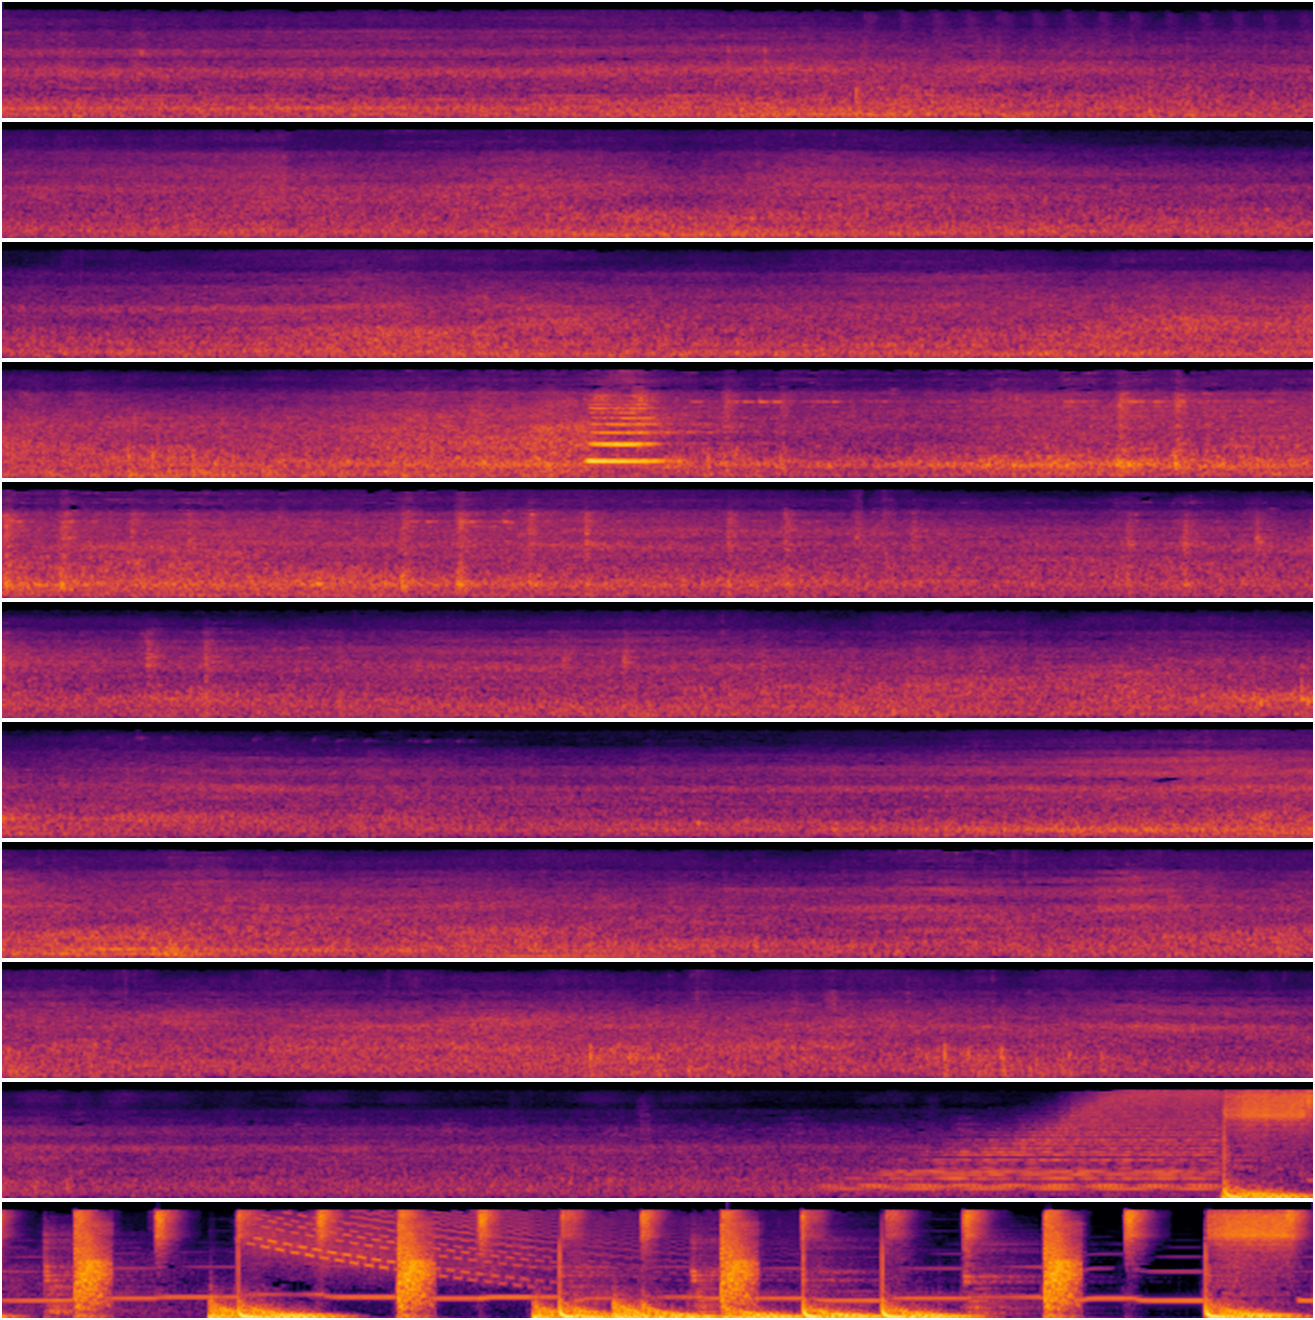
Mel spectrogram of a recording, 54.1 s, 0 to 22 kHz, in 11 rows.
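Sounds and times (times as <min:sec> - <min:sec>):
train rumbling on tracks: 0:00.0 - 0:50.4
train horn blast: 0:16.8 - 0:17.6, 0:47.3 - 0:49.0.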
